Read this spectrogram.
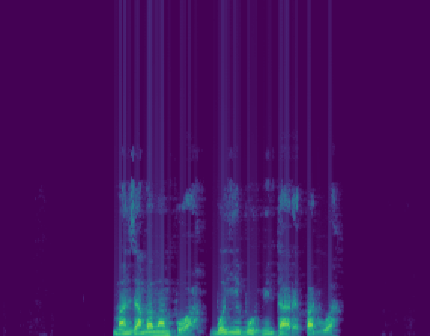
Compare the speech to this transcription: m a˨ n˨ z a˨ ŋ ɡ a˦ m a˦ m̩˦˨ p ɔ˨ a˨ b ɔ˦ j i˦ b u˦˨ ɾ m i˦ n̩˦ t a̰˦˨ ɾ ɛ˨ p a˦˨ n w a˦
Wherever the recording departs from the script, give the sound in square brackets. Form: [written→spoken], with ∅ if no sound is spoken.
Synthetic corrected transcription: m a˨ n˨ z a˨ ŋ ɡ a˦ m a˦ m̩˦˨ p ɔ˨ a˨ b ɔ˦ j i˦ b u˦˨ ɾ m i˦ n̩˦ t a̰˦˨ ɾ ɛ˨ p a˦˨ n w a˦

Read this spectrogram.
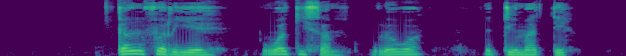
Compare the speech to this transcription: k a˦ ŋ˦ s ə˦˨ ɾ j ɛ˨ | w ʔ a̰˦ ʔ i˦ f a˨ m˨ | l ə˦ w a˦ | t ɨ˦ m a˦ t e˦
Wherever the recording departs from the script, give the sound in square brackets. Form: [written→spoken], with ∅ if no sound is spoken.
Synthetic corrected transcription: k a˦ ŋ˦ [s→f] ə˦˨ ɾ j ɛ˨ | w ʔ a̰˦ [ʔ→k] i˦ [f→s] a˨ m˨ | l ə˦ w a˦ | t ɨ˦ m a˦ t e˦

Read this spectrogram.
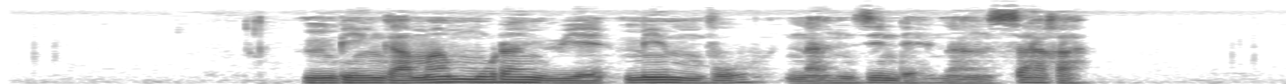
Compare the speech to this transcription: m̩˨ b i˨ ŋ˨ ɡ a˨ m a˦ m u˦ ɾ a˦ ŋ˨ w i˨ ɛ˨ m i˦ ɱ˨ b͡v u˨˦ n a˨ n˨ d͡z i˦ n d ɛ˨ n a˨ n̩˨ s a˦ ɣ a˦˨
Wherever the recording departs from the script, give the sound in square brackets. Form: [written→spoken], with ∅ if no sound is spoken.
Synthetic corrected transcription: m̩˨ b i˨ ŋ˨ ɡ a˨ m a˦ m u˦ ɾ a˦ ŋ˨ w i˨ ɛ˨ m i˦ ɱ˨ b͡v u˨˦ n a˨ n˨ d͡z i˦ n d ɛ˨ n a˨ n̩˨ s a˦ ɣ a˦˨

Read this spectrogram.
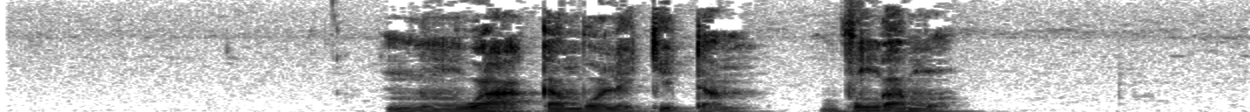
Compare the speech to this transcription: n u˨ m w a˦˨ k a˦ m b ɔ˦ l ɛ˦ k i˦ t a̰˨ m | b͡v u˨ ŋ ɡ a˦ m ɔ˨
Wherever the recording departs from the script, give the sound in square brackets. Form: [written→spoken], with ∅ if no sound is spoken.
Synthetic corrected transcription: n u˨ m w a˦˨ k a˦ m b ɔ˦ l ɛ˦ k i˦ t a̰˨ m | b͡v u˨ ŋ ɡ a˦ m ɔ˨

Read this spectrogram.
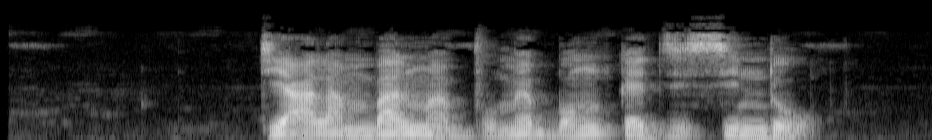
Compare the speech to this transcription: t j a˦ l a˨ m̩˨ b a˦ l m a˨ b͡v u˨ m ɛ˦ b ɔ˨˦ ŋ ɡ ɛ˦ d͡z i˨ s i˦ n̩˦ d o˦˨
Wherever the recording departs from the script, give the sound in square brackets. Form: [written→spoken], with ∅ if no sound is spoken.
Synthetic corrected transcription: t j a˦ l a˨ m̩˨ b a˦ l m a˨ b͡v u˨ m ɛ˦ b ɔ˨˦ ŋ [ɡ→k] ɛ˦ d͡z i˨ s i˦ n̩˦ d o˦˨

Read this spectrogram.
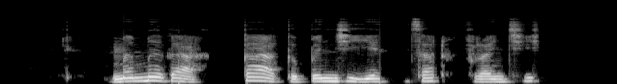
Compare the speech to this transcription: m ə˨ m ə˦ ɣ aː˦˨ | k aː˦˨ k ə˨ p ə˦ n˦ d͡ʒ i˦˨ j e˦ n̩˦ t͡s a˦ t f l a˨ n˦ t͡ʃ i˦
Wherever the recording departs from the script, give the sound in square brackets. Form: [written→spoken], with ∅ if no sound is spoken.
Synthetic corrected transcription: m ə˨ m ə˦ ɣ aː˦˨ | k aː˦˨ k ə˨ p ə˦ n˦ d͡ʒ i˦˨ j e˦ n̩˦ t͡s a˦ t f [l→ɾ] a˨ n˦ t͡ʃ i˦

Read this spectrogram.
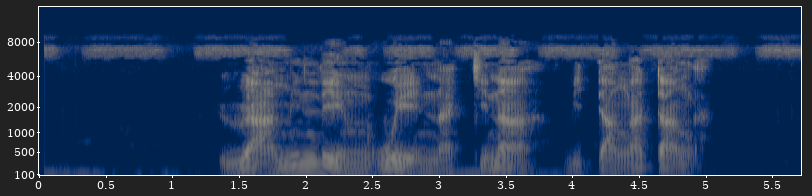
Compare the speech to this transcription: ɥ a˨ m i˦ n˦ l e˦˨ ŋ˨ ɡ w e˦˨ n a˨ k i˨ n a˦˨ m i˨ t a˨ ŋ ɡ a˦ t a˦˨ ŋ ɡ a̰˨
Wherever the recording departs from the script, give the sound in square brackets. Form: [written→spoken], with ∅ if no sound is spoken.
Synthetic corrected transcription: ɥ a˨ m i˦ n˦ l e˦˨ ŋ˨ ɡ w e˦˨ n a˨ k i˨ n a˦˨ [m→b] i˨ t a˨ ŋ ɡ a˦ t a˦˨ ŋ ɡ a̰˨

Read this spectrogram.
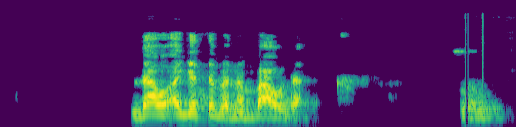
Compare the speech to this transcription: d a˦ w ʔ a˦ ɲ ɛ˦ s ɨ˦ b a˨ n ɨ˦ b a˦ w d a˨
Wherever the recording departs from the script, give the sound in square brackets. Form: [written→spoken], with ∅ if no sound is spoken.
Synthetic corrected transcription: d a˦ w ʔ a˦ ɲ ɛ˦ [s→t] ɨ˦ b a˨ n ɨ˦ b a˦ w d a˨

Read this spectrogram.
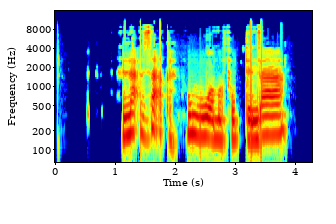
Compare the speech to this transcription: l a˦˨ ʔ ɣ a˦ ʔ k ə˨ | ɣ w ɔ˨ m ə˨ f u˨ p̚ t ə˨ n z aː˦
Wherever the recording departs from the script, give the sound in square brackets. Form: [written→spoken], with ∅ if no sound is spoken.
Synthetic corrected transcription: l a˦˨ ʔ [ɣ→z] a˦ ʔ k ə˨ | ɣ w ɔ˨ m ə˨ f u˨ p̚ t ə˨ n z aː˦

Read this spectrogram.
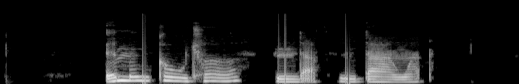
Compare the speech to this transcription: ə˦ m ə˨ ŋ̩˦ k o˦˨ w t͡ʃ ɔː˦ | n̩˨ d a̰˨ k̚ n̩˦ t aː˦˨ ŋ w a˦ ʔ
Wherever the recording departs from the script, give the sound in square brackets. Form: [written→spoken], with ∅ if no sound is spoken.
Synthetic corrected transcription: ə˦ m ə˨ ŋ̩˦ k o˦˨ w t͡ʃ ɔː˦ | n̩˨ d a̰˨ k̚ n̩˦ t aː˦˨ ŋ w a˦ ʔ

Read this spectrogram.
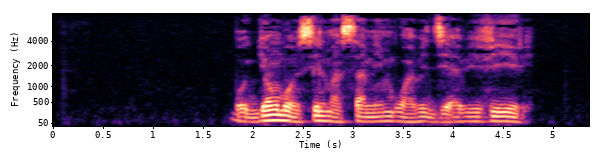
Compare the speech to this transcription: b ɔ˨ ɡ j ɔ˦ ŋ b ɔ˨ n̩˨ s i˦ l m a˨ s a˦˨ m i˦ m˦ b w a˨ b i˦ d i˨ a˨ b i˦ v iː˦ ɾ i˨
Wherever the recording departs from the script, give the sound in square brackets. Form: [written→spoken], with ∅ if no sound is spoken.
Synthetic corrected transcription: b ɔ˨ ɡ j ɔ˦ ŋ b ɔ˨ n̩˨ s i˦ l m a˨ s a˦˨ m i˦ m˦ b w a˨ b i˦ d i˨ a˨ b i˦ v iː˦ ɾ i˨

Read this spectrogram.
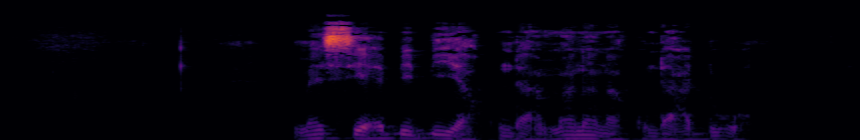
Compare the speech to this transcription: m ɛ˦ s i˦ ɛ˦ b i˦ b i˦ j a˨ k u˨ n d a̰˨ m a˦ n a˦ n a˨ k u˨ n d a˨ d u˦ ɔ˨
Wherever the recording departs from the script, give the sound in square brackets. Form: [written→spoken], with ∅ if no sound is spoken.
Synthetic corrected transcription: m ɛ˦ s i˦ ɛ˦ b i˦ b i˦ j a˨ k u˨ n d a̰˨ m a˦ n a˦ n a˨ k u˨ n d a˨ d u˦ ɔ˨

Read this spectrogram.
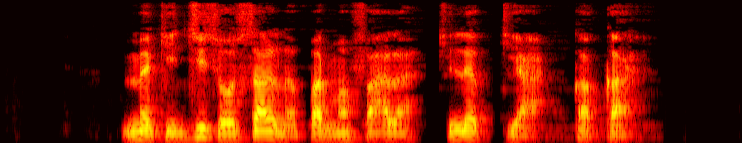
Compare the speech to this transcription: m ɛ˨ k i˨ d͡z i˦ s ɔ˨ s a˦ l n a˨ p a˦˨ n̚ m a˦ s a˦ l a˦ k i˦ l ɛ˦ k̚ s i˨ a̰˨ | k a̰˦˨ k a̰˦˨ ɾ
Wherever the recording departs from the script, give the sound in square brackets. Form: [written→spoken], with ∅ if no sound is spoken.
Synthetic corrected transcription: m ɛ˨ k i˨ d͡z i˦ s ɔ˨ s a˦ l n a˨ p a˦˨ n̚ m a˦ [s→f] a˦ l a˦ k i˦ l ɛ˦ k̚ [s→t] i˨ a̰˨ | k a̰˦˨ k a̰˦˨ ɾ

